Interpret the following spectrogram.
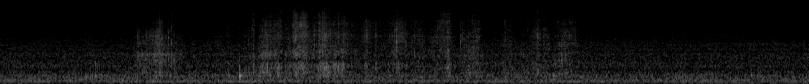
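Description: Paper napkin rustling and crinkling for about four seconds as it is wiped across the mouth.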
